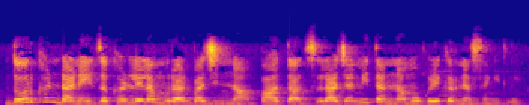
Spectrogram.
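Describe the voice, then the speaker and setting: A woman narrating an audiobook in an expressive storytelling manner. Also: high-pitched, moderate pace, muffled recording, slight background noise.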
